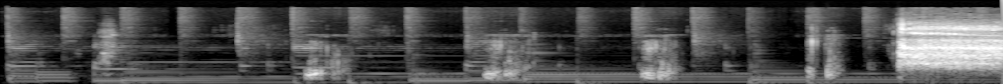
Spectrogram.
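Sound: sipping water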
